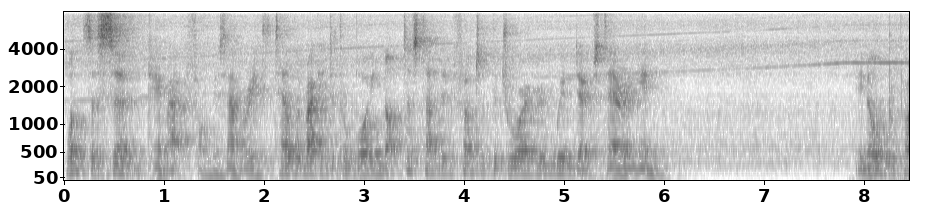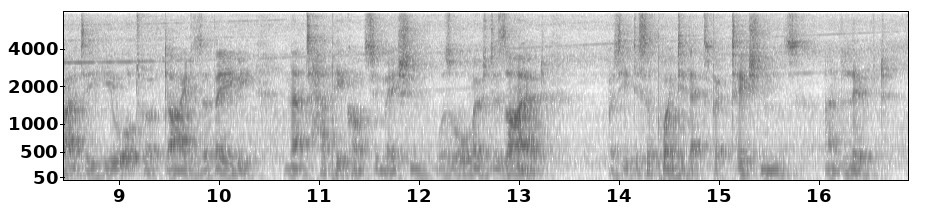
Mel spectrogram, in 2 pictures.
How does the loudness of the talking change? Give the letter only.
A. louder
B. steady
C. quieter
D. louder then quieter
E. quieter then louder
B.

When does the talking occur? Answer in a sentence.
You can hear the talking from 0.0 to 6.0 s and from 7.8 to 16.8 s.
